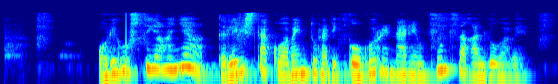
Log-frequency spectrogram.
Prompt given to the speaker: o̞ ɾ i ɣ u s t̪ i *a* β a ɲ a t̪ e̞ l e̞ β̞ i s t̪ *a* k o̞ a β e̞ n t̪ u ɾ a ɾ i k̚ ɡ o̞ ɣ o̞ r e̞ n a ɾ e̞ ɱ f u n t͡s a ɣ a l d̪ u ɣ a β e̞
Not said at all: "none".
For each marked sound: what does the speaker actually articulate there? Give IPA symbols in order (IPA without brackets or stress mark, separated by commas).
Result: a, a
